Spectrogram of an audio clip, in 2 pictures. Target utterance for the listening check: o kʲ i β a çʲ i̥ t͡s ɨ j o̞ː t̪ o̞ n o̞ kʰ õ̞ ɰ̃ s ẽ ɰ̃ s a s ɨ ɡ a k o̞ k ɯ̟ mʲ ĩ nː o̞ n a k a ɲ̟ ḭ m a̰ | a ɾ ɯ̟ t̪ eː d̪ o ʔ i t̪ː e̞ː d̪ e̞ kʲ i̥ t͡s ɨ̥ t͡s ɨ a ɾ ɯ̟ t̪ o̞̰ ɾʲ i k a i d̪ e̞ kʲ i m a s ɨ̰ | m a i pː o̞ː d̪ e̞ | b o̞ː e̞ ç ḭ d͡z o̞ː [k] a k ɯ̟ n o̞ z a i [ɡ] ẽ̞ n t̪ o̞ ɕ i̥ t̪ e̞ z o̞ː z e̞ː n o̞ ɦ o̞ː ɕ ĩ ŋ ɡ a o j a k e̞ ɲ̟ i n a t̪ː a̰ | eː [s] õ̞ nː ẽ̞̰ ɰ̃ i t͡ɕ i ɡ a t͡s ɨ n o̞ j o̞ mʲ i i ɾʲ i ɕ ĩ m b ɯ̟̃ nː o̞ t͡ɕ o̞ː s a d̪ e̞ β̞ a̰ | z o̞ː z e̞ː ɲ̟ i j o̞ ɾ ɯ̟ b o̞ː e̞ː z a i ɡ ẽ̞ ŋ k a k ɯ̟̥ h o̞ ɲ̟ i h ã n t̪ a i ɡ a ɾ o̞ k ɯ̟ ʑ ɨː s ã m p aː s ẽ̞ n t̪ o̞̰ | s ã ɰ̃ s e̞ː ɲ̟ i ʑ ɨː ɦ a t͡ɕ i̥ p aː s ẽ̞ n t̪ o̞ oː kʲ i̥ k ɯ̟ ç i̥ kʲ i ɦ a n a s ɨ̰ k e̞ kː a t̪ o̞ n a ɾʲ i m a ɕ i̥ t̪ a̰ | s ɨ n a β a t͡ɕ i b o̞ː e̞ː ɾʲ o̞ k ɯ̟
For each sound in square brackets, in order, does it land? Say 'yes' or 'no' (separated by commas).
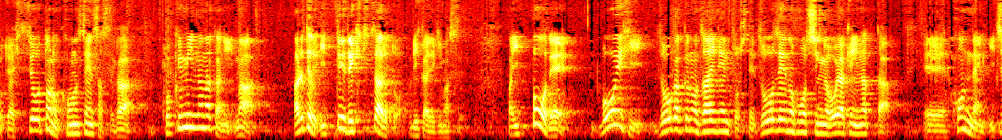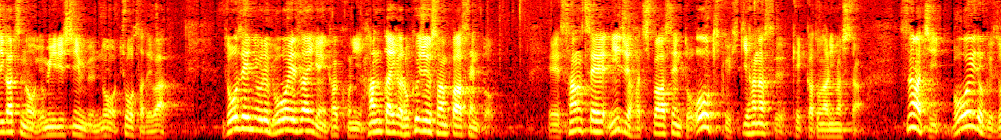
no, yes, no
